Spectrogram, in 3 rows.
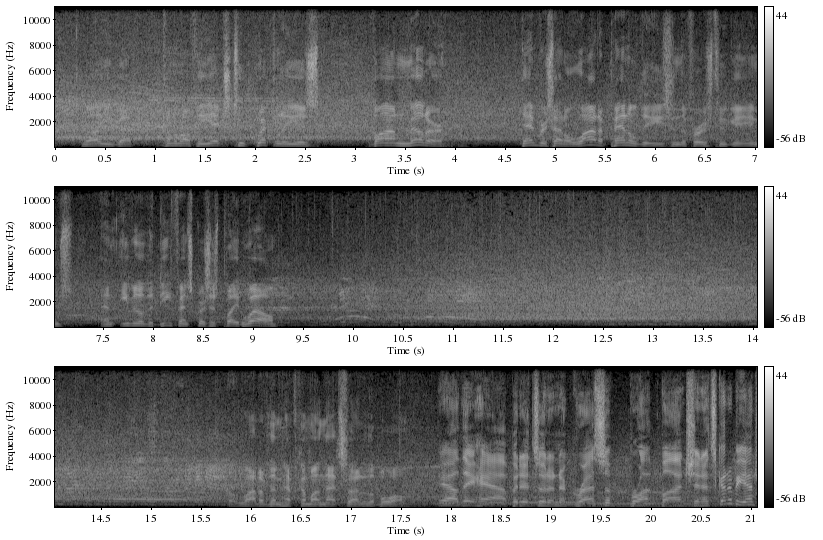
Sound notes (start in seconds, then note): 9.9 referee call; 12.1 cheers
